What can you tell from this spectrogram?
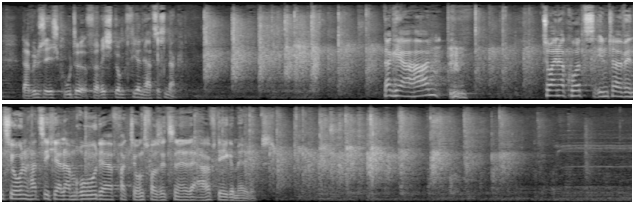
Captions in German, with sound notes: Ich wünsche gute Verrichtung. - Vielen herzlichen Dank. [Beifall Freie Demokraten] Danke, Herr Hahn. - Zu einer Kurzintervention hat sich Herr Lambrou, der Fraktionsvorsitzende der AfD, gemeldet.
